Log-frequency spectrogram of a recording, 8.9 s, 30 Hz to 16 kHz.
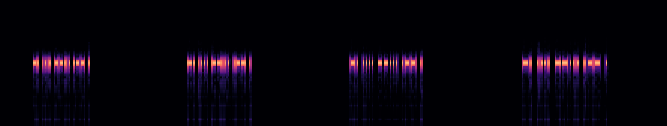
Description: Morse code, heard as a keyed tone, about 61 wpm, 700 Hz. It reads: NH7WE NH7WE NH7WE NH7WE
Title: Speed Racing - USA 2x2 Call Signs 50wpm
